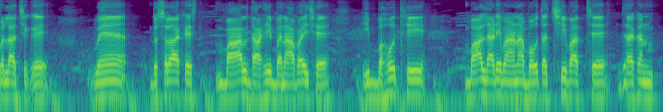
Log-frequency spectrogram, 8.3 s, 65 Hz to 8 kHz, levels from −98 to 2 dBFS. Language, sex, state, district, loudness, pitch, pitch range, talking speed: Angika, male, Bihar, Bhagalpur, -17 LUFS, 115 Hz, 110-120 Hz, 160 wpm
